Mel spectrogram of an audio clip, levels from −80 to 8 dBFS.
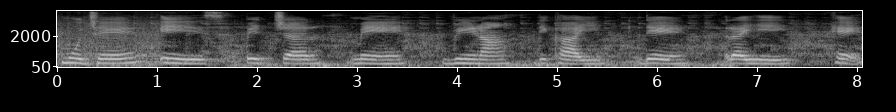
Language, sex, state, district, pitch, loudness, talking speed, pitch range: Hindi, female, Madhya Pradesh, Dhar, 215 Hz, -16 LUFS, 65 wpm, 205-230 Hz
